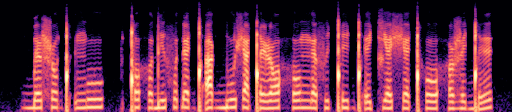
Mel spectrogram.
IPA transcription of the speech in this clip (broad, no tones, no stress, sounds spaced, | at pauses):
ɡ͡b ɛ ʂ o ǃʼ ɪ ŋ u | ǃ o h o d i f ʊ ɗ ɛ ǃʼ a ɡ͡b u ʃ a ǃ e ɭ ɔ h o ŋ ɛ f i ǃ i ǃʼ e t͡ɕ ɛ ʃ ɛ ǃʰ o h ɔ ʐ i ɡ͡ǃ ɪ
